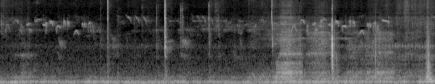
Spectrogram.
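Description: Small birds chirping in the background over a faint steady low hum, with a few sharp clicks from small parts being handled as a fuel-line fitting is pushed onto the high-pressure pump. The loudest click comes about two-thirds of the way through.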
